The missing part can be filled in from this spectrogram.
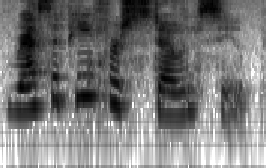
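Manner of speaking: ordinary delivery, nothing marked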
